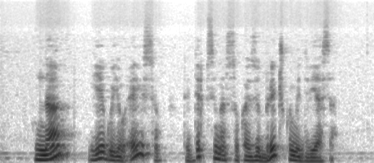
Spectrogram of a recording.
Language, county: Lithuanian, Šiauliai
